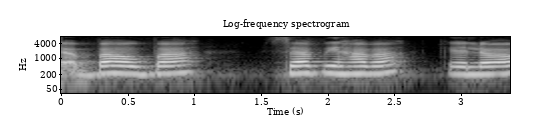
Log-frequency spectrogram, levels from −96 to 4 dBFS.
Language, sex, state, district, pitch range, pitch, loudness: Bhojpuri, female, Bihar, Saran, 230-240 Hz, 235 Hz, -17 LUFS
